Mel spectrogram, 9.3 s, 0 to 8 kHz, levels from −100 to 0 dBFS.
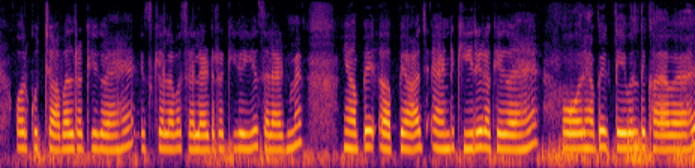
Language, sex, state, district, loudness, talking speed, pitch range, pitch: Hindi, female, Uttar Pradesh, Budaun, -20 LUFS, 195 wpm, 235-255 Hz, 240 Hz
